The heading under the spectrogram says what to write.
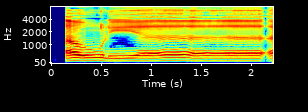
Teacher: اولیاء میں یا کے ساتھ الف مدہ کے اوپر مد متصل ہے، کم سے کم تین الف انداز میں کھینچیں گے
